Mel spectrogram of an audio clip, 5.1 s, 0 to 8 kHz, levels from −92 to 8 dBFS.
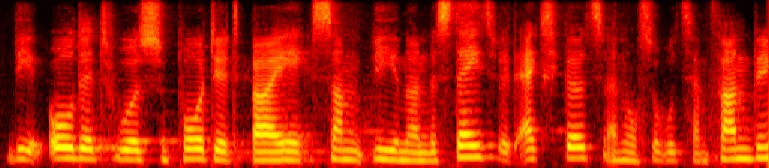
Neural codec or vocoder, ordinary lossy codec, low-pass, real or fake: codec, 16 kHz, 0.5 kbps, X-Codec, HuBERT features, trained on balanced general audio; none; none; fake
